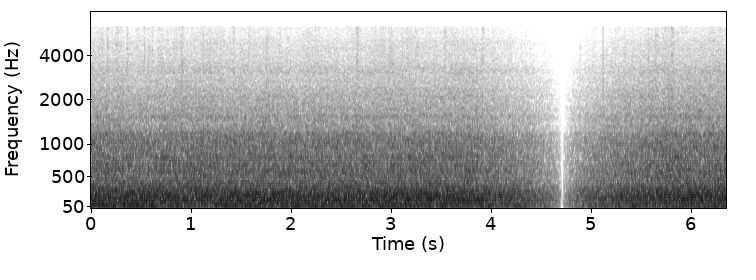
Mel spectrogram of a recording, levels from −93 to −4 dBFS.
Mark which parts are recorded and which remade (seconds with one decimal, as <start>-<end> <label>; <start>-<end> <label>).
0.0-0.4 recorded; 0.4-0.9 remade; 0.9-2.9 recorded; 2.9-3.6 remade; 3.6-6.4 recorded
